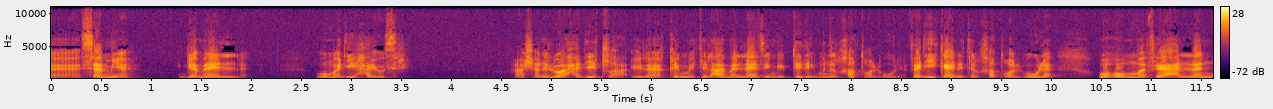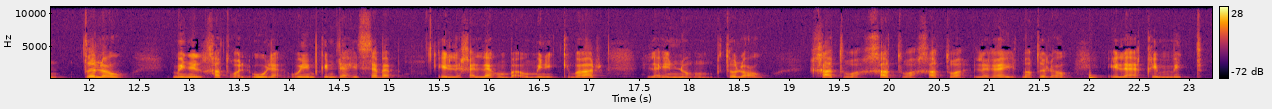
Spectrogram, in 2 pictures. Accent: Egypt; ده كلمة بنقولها إحنا يا مصريين

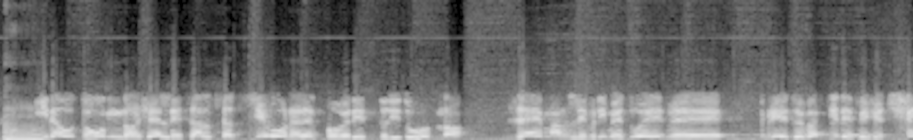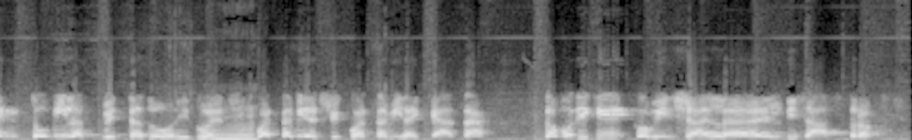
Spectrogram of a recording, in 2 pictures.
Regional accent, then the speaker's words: Rome, Lazio, Italy; romano di testaccio, io sono nato a Roma e cresciuto tutta la vita a testaccio, il mio quartiere.

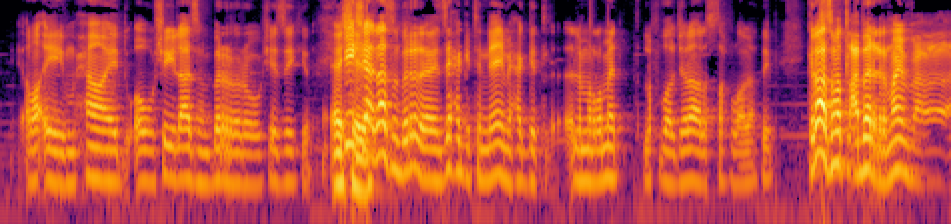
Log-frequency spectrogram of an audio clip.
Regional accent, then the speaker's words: Saudi Arabia; ما اقول عشان اني سعودي يبين الحين ان انا متحيز

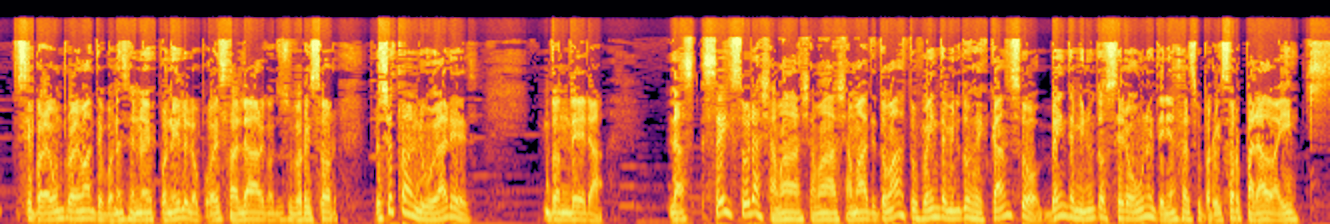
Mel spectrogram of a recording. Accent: San Martín, Argentina; Yo soy de San Martín.

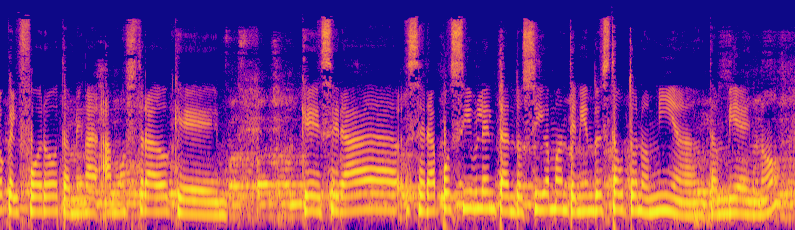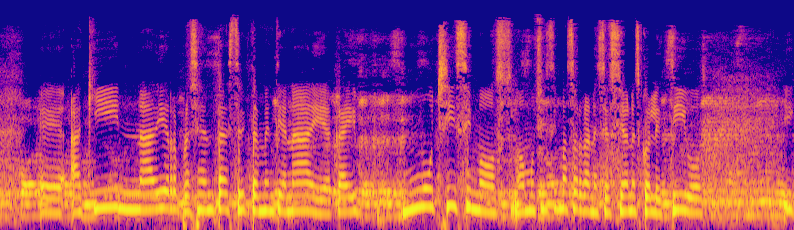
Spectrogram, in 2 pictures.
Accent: Peru; soy de Perú

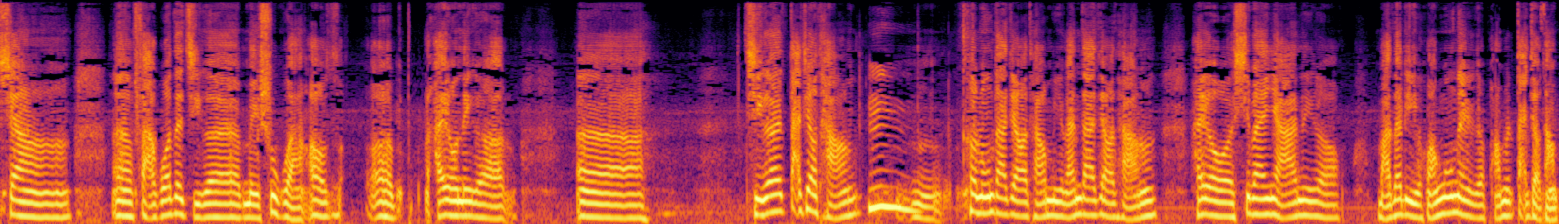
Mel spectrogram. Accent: Beijing, China; born there; 我是生在北京，其实我家里是山东蓬莱人。

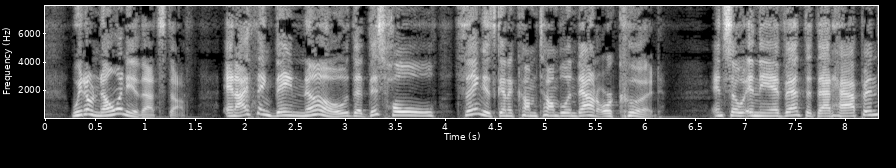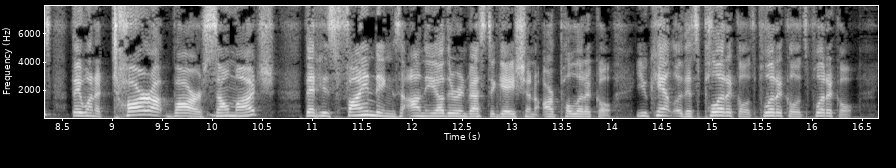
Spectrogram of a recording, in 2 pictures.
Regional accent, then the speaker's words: Connecticut, United States; This was my home state of Connecticut Senator, Dick Blumenthal

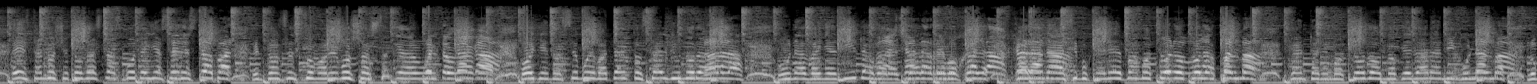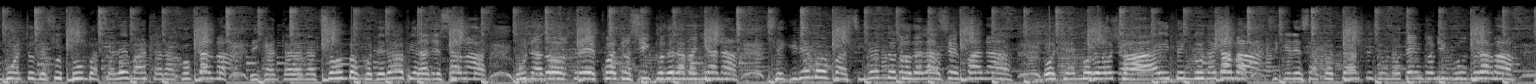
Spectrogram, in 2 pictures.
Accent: Chile; ¡Ey, Chile! Porque somos chilenos, hermano

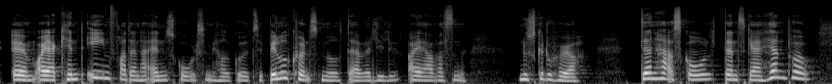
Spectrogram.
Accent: Zealand, Denmark; also born or lived in Copenhagen; jeg blev født i København

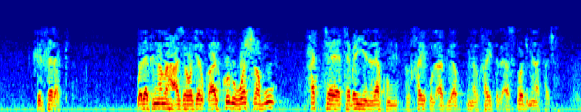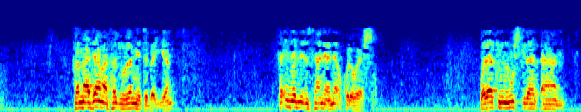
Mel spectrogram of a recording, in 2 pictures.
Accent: Saudi Arabia; لكن عندنا في السعودية

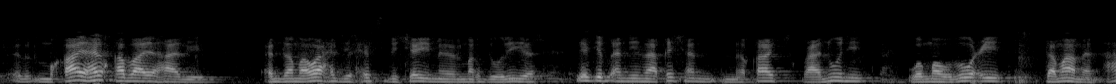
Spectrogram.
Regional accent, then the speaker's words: Iraq; حتى كان عندنا في العراق أساتذة يأتون

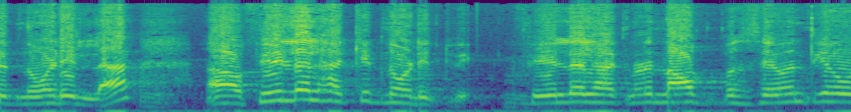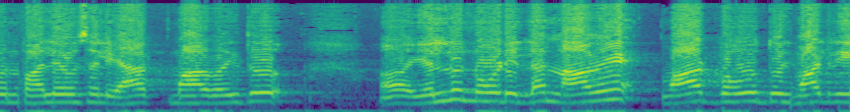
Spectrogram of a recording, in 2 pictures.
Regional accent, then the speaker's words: Sagar, Karnataka, India; ನಮ್ಮೂರು ಸಾಗರ ಸರ್, ಸಾಗರದ ಹಳ್ಳಿ ಸಿರಿಗೊಪ್ಪೆ ಅಂತ.

